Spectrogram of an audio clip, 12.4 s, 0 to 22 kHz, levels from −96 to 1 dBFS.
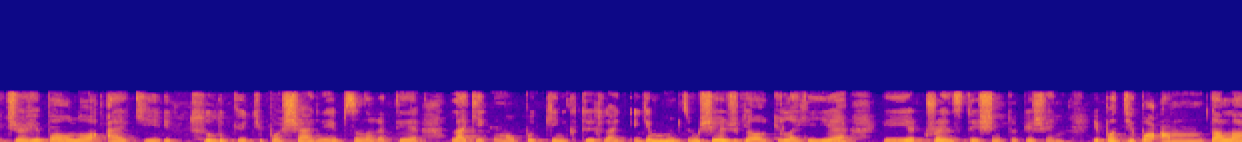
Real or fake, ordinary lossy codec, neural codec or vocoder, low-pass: real; none; none; none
